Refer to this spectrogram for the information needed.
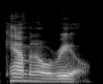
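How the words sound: It is said with an American English pronunciation. "he liked the American uh, pronunciation"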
